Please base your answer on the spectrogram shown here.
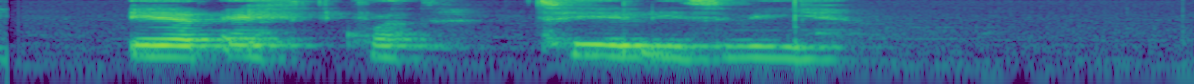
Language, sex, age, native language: Icelandic, male, 8, Icelandic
